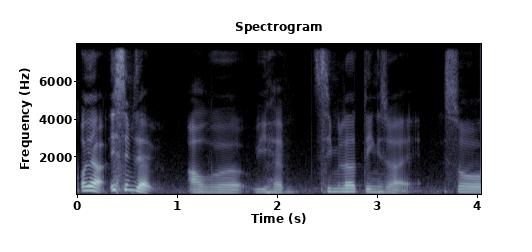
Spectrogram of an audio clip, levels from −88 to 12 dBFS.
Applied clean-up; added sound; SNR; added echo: none; none; none; none.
